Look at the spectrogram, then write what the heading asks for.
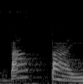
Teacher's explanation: Na última sílaba nós temos de novo um ditongo, o A e o I, formando ali uma sílaba e cada um com o seu som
